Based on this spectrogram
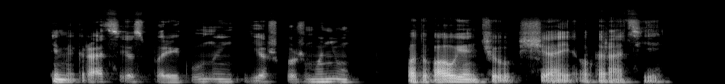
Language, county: Lithuanian, Vilnius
